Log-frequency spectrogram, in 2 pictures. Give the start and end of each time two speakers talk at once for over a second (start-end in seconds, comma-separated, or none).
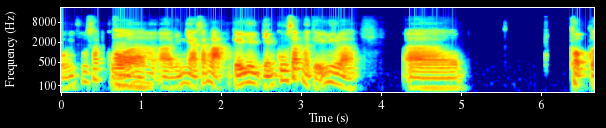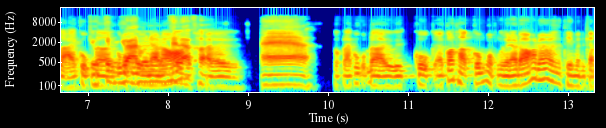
7.0-8.6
